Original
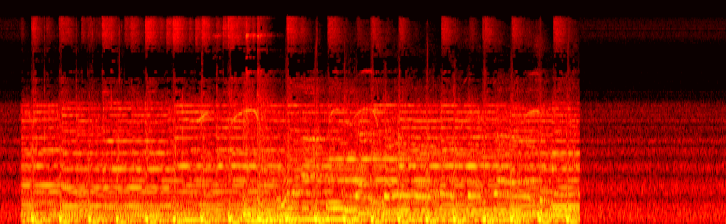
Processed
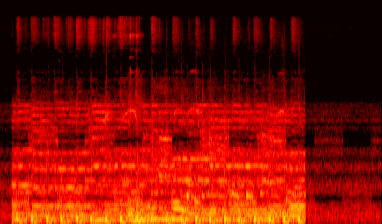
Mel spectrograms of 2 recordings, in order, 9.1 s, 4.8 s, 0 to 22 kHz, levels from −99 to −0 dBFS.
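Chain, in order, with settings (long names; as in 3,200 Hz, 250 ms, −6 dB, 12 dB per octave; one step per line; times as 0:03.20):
dynamic equaliser 380 Hz, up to +4 dB, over −51 dBFS, Q 2.1
tempo change 1.9×
auto-filter notch square 1.4 Hz 460–1,700 Hz
level −6.5 dB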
